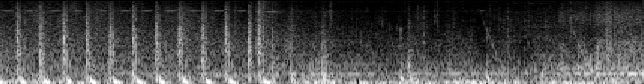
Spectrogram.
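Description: Rapid automatic gunfire in a zombies video game on the Gorod Krovi map, a fast burst of evenly spaced shots for about a second, then a trailing rumble of game noise with no talking.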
